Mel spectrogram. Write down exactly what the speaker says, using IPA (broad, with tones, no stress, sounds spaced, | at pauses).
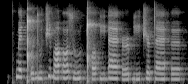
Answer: kʰ w ɛ˥ ǃʼ ʊ˨˥ d u˨˥ t͡ʃ ɪ˥ b ɑ˨˥ ʔ ɔ˨˥ s uː˨˥ ǃʰ ɔ˨˥ ʔ i˨˥ ʔ æː˥ ʔ ə˞˨˥ ɓ i˨˥ t͡ʃ ə˞˥ t æː˥ h əː˥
